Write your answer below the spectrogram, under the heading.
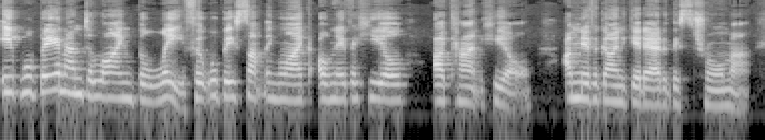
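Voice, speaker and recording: Lively intonation marks this moderate-paced speech in an Australian accent, recorded very cleanly against a silent background. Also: woman, medium pitch for a woman. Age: 50s. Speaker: recovery coach. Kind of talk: live Q&A. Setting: livestream. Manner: casual, chatty.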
